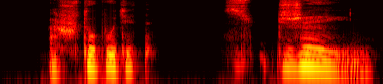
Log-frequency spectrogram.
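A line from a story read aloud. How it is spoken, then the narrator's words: Trembling question. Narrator (Russian): спрашиваю я дрожащим голосом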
